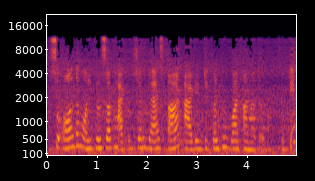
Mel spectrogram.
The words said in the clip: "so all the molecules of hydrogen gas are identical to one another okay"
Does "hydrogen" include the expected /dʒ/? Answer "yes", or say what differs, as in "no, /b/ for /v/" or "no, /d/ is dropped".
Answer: no, /ʃ/ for /dʒ/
